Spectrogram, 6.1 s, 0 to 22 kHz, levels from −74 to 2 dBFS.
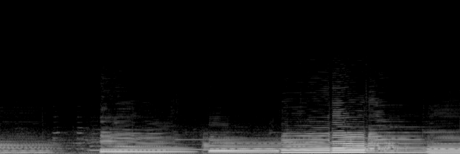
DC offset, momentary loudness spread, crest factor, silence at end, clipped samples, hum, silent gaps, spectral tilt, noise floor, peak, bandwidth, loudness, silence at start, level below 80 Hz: under 0.1%; 15 LU; 16 dB; 0 s; under 0.1%; none; none; -6.5 dB/octave; -39 dBFS; -4 dBFS; 8.4 kHz; -19 LUFS; 0 s; -54 dBFS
